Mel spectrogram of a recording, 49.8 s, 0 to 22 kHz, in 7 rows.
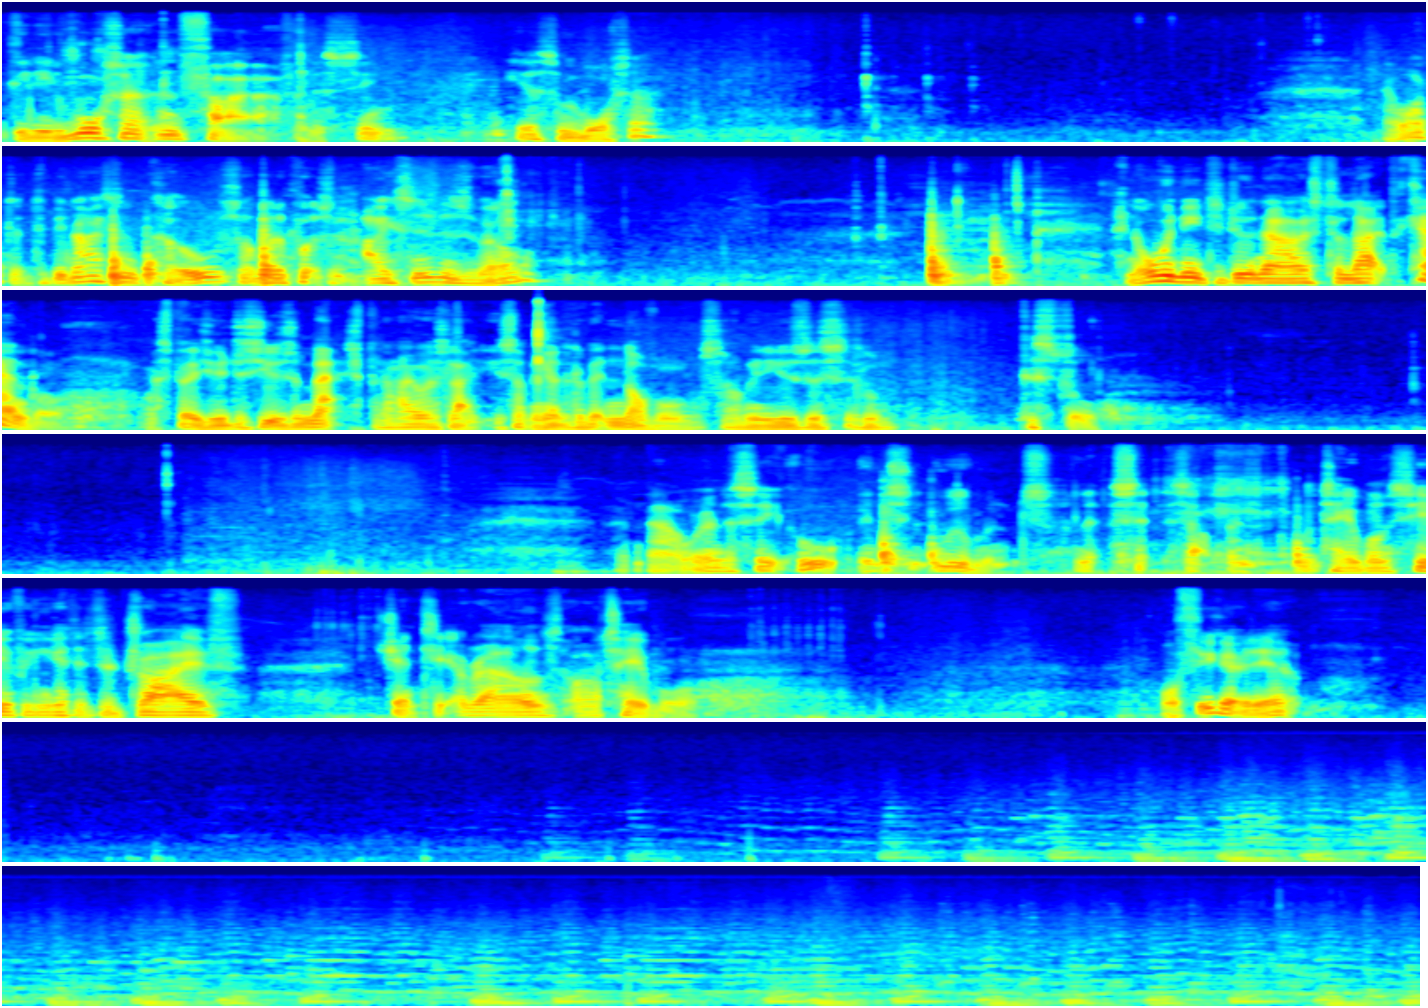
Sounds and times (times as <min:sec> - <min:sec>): Speech: 0:00.0 - 0:03.4, 0:06.9 - 0:09.9, 0:12.7 - 0:20.0, 0:24.4 - 0:29.7, 0:30.4 - 0:32.1, 0:34.2 - 0:35.1.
